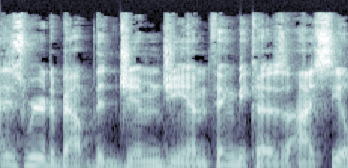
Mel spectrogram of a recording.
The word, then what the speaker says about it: GM: i've always gone by referring to the gym as gm instead of gem also chuck keith and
